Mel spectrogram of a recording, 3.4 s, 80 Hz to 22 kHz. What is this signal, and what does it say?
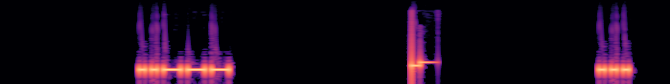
Morse code, heard as a keyed tone, about 40 wpm, 700 Hz. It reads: 2 S
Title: Single Character (Letter:Number:Punctuation:Prosign) 40wpm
